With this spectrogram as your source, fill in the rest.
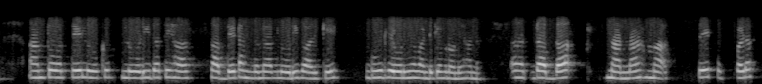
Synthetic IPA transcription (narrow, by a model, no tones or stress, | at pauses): aːmt̪ɔːɾt̪eːloːkloːɽiːd̪aːt̪ɪɦaːs | sab̚d̪eːʈəŋɡdnaːlloːɽiːʋaːlkeː | ɡʊːɖɾeːoːɽ̃ɪjãːʋəɳɖkeːbənɔ̃ːd̪eːɦən | d̪aːd̪aː | naːnaːmaː | seːpʊpʰːəɽ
